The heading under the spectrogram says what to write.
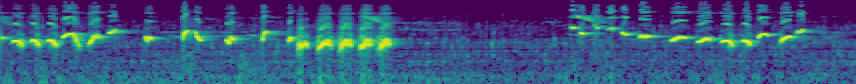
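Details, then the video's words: White-rumped shama song aimed at restarting silent caged birds: two long bursts of fast, loud whistled notes and rattling trills separated by a pause of about two seconds. "Pancingan murai batu macet bunyi | Suara asli murai batu"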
